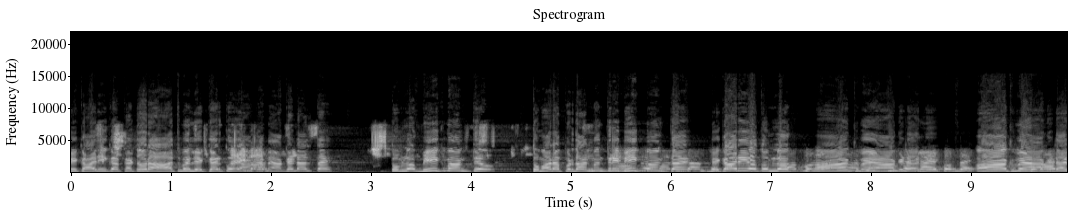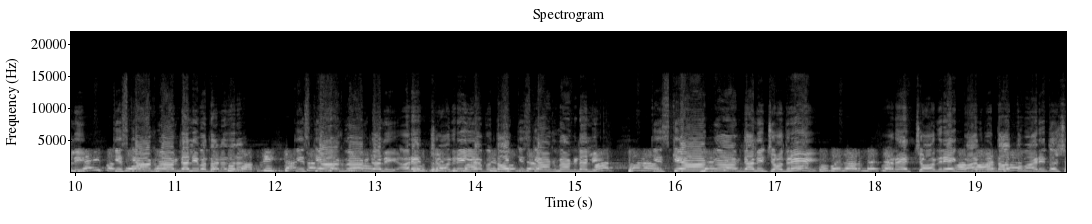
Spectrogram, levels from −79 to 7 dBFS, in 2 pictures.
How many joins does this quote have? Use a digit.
0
